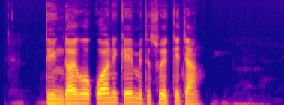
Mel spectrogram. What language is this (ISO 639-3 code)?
kln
